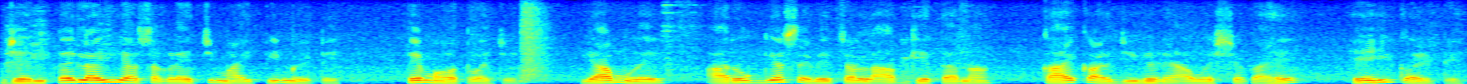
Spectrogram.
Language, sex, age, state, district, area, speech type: Marathi, female, 60+, Maharashtra, Thane, urban, spontaneous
